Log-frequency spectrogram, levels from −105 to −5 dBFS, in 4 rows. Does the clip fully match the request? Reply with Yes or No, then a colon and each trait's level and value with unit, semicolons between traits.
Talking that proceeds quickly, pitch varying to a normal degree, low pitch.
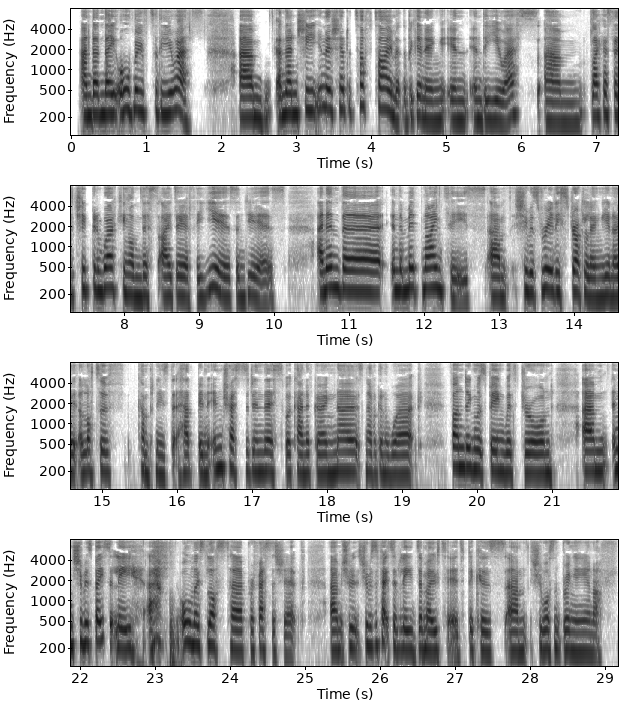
No: fast, 210 wpm; average, 3.8 semitones; high, 195 Hz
